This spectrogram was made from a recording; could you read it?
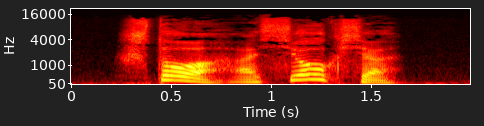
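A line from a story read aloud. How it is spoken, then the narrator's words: Shouting young man. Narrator (Russian): крикнул молодой человек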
